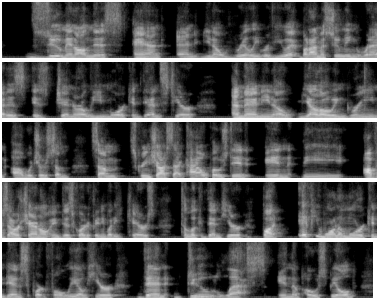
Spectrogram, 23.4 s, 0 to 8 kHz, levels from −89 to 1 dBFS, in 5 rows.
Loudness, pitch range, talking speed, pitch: -25 LUFS, 140-165 Hz, 175 wpm, 150 Hz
